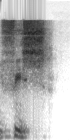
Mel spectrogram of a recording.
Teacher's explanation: Next is labiodental, our lower lip and upper teeth will touch.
